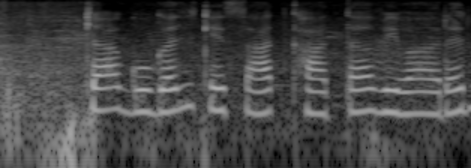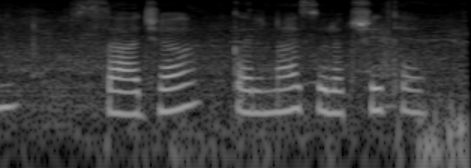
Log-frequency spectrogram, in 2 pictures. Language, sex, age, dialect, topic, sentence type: Hindi, female, 18-24, Marwari Dhudhari, banking, question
